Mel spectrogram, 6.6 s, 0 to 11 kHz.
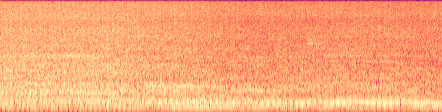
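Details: Non-turbo Nissan R33 at cold idle after sitting about 2 days and hard cranking: idle dips then lumps along with irregular pulsing, misfiring until about 10 minutes warm-up; coilpacks, injectors, gasket, fuel supply checked fine; cause unknown.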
